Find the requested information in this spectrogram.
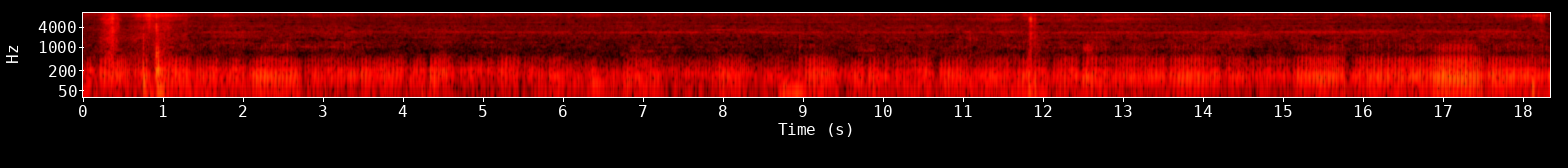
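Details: Sustained rumbling purr from a kitten whose face is being rubbed, continuous low vibration with gentle rises in loudness and a few soft clicks of handling.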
